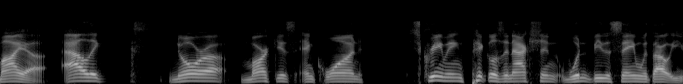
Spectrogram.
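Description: At 1.00 s the speech gives way to a brief fading buzz, then 0.22 s of silence, and picks up at 1.32 s with nothing lost, only late. This call audio freeze was likely caused by delayed packets emptying the jitter buffer, adding 0.3 s of delay.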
